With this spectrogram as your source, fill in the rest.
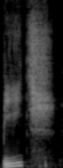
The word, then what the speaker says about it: beach: that are learning English they say something similar to a bad word which is like B okay so make sure that that be right that you're smiling when you say that because yeah when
